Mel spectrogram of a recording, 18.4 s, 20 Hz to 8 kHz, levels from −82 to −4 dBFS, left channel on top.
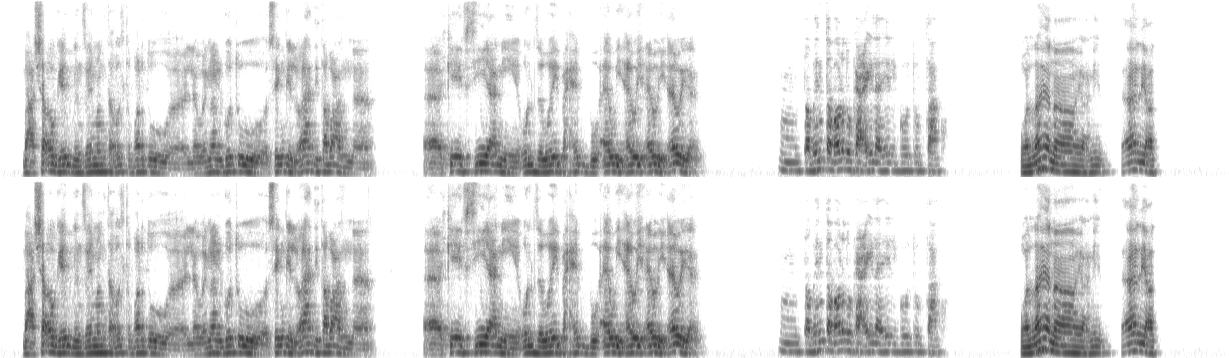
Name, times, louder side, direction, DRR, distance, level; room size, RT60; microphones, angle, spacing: voice 1, 0.3-5.6 6.4-10.5 15.3-17.3, right 2 dB, 20° right, 0.3 m, -29 dB
voice 2, 11.7-14.1, left 2 dB, 85° left, 2.8 m, -33 dB
5.0 x 2.6 x 2.2 m
head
